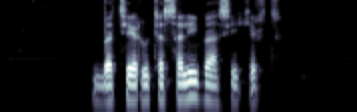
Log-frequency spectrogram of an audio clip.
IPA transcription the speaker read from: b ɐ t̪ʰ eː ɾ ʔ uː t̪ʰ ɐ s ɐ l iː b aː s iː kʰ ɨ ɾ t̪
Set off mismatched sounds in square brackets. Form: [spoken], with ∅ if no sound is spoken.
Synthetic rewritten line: b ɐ t̪ʰ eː ɾ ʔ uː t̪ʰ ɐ s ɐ l iː b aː s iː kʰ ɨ ɾ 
